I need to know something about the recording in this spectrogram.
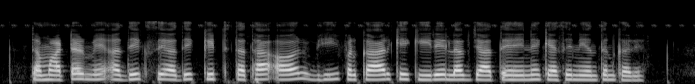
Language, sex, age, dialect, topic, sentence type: Hindi, female, 18-24, Awadhi Bundeli, agriculture, question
